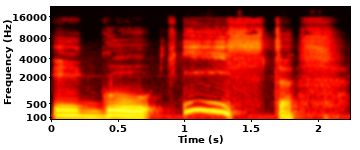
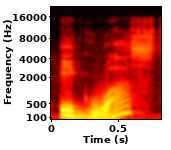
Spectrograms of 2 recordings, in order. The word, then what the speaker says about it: égoïste: Don't forget the tréma on the I, because this is the reason why you will pronounce it égoïste, but not égoiste, hein?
